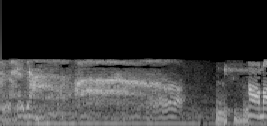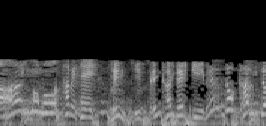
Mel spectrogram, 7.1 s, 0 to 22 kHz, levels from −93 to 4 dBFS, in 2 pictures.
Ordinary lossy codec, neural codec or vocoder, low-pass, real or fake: MP3, 16 kbps; codec, 16 kHz, 8 kbps, FunCodec, trained on LibriTTS, 25 frames a second; 3.6 kHz; fake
